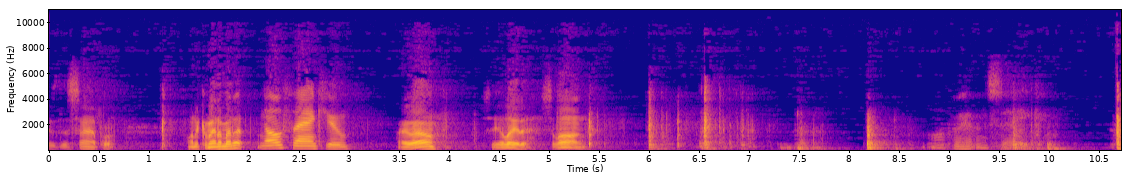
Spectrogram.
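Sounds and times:
speech: 0.0 - 0.8, 1.4 - 5.5, 9.4 - 10.0
heavy wooden clunks and knocks: 5.4 - 8.7, 9.5 - 10.7
door thudding shut: 6.0 - 8.7, 9.6 - 10.7.

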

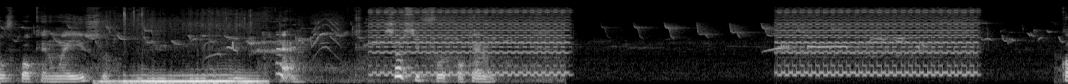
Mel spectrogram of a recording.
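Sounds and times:
speech: 0.0 - 2.0, 4.0 - 5.1
telephone ringing with bright bell-like electronic tone: 3.7 - 5.8, 7.8 - 9.8.

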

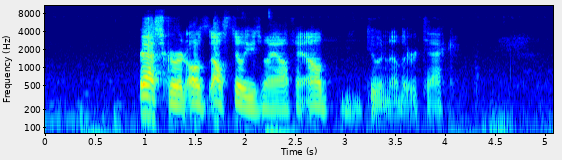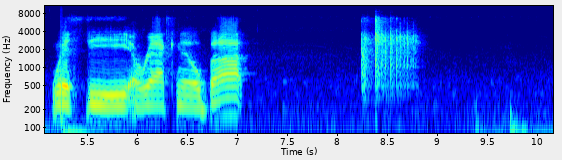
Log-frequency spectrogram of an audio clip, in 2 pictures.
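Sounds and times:
speech: 1.0 - 4.2, 5.2 - 7.2
small dice clattering across a table: 8.2 - 9.0.

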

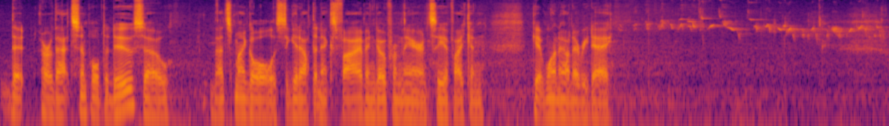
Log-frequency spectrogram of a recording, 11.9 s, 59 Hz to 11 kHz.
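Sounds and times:
steady low outdoor rumble: 0.0 - 11.8
speech: 0.2 - 8.3
house finch singing outdoors: 2.8 - 11.8.

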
